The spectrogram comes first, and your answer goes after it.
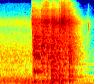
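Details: Motorcycle, first start after refitting the Vmax carburettors and cleaning rust from the tank, float bowls filled by the fuel pump: brief starter crank, then catches with a sudden loud roar that settles back; clean first start.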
